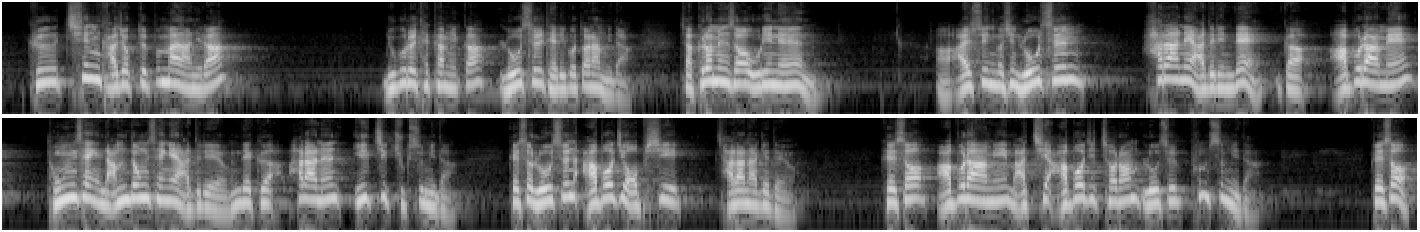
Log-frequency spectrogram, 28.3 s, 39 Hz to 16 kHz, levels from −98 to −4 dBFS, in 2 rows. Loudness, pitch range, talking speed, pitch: -28 LUFS, 155-215 Hz, 260 characters per minute, 185 Hz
